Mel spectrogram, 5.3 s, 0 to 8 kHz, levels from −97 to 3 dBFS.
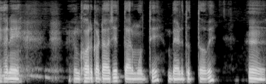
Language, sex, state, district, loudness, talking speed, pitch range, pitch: Bengali, male, West Bengal, Paschim Medinipur, -17 LUFS, 110 wpm, 100-150 Hz, 105 Hz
